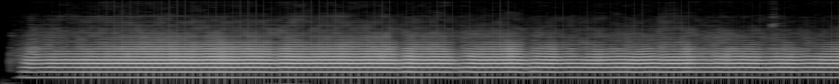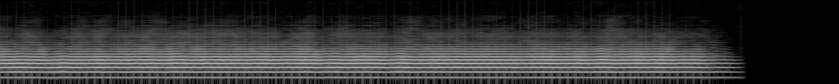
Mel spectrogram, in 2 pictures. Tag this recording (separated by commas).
Music, Brass instrument, Musical instrument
